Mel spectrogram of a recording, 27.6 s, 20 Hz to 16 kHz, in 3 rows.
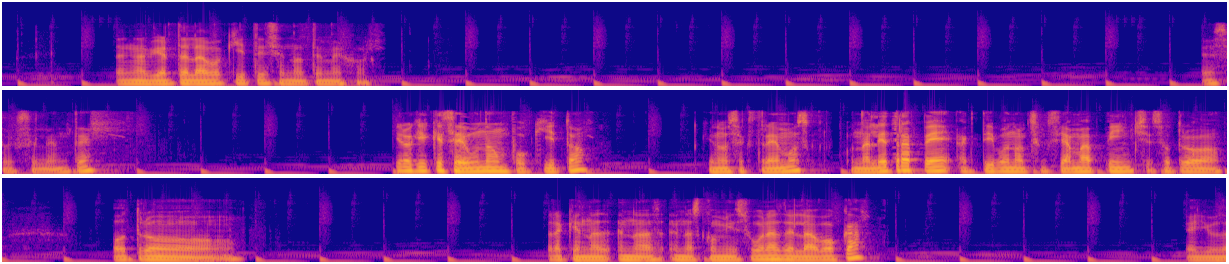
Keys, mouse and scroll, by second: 1.0 click, 3.0 click, 4.0 click, 4.6 click, 5.7-7.9 middle drag, 8.1 middle click, 8.7 middle click, 9.3 middle click, 11.6 middle click, 12.3 middle click, 14.2 click, 19.4 click, 21.6 middle click, 24.4 middle click, 24.9 click, 26.1 ctrl+z, 26.7 ctrl+z, 27.2 Tab, 27.4 middle click.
